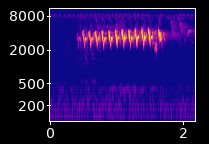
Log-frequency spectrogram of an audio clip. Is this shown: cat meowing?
no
